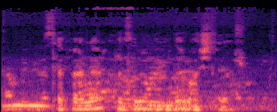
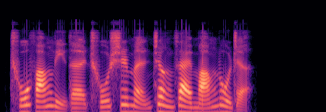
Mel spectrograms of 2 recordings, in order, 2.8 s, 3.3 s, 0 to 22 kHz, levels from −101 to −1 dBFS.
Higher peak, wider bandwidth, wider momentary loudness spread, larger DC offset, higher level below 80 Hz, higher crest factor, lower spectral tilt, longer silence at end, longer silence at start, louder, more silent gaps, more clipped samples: second, -8 dBFS vs -4 dBFS; first, 17 kHz vs 10 kHz; about the same, 11 LU vs 11 LU; second, under 0.1% vs 0.4%; first, -48 dBFS vs -60 dBFS; second, 14 dB vs 22 dB; first, -7.5 dB/octave vs -4 dB/octave; second, 0.05 s vs 0.7 s; about the same, 0 s vs 0.05 s; about the same, -22 LUFS vs -23 LUFS; neither; neither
